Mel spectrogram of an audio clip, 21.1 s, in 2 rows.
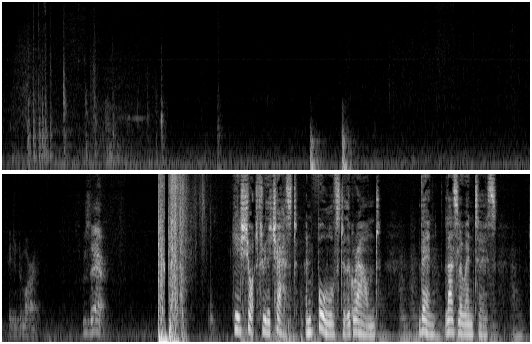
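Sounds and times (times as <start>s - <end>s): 
knocking on wood inside a wardrobe: 6.2s - 7.2s
speech: 10.8s - 11.4s, 12.2s - 12.7s, 15.2s - 18.2s, 18.9s - 20.5s.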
